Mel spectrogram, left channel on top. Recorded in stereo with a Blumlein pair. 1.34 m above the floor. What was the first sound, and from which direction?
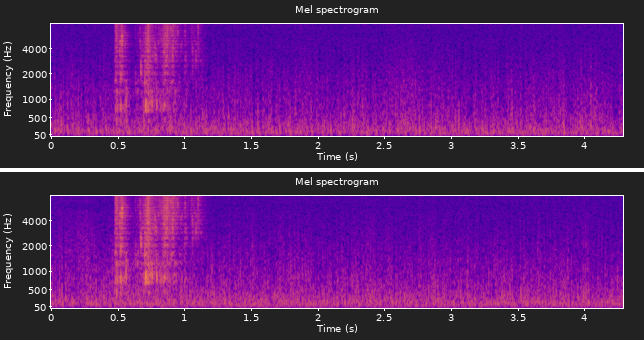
A splash, 15° right.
